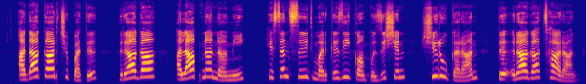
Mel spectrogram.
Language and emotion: Kashmiri, neutral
